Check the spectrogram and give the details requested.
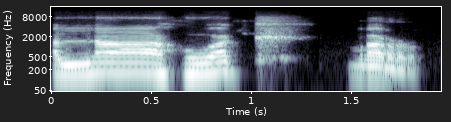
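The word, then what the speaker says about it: الله أكبر: So like when we are saying Allahu Akbar is not Allahu Akbar. It will be Allahu Akbar. Allahu Akbar. So it has a little effect of kha, but don't pronounce it as kha. It is just that sound has to be a little bit flowing.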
